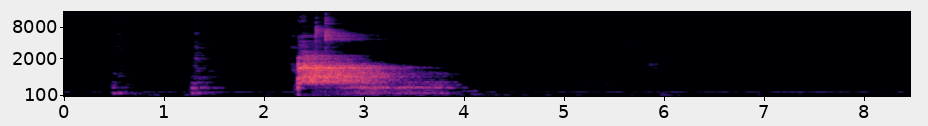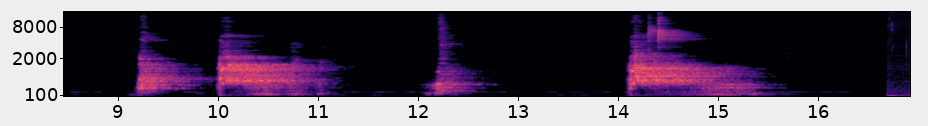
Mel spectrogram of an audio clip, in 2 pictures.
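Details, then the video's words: A mixed-breed dog in clicker training, rewarded only for barks given after the cue. A few soft yips, then isolated loud barks separated by long silences, with a quick pair of barks near the middle. "i gave the cue and then clicked the resulting bark the dog must learn that reinforcement only comes from this behavior"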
